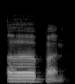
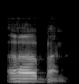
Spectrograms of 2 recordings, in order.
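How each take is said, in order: No difference in how they are said.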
